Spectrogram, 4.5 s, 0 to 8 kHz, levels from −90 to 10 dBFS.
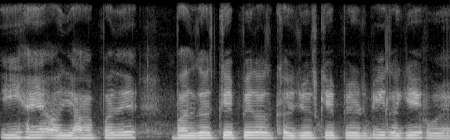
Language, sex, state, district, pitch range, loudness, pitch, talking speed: Hindi, male, Chhattisgarh, Kabirdham, 145-150 Hz, -15 LUFS, 150 Hz, 200 wpm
